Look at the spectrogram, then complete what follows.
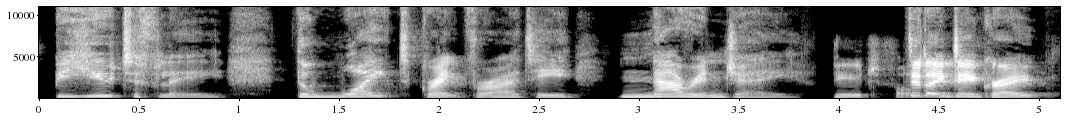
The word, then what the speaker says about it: Narince: the end which is so crazy that you pronounce that J narinj I think it's a beautiful Nar and J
